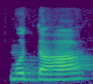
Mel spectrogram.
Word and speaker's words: مدعا: تلفظ واضح کریں: مشتاق، مدعا، میم کے اوپر پیش آئے گی، دال کے اوپر زبر آئے گی اور دال کے اوپر شد بھی آئے گی۔ مدعا، وفا دونوں پہ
